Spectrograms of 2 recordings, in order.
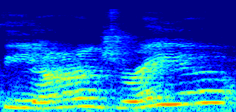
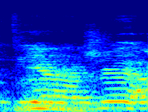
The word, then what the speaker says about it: DeAndrea: And wait a minute, I'm wondering, is your name pronounced DeAndrea or Deandra? I thought it was Deandra. I just noticed this actually an EA. Deandrea, that's different.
